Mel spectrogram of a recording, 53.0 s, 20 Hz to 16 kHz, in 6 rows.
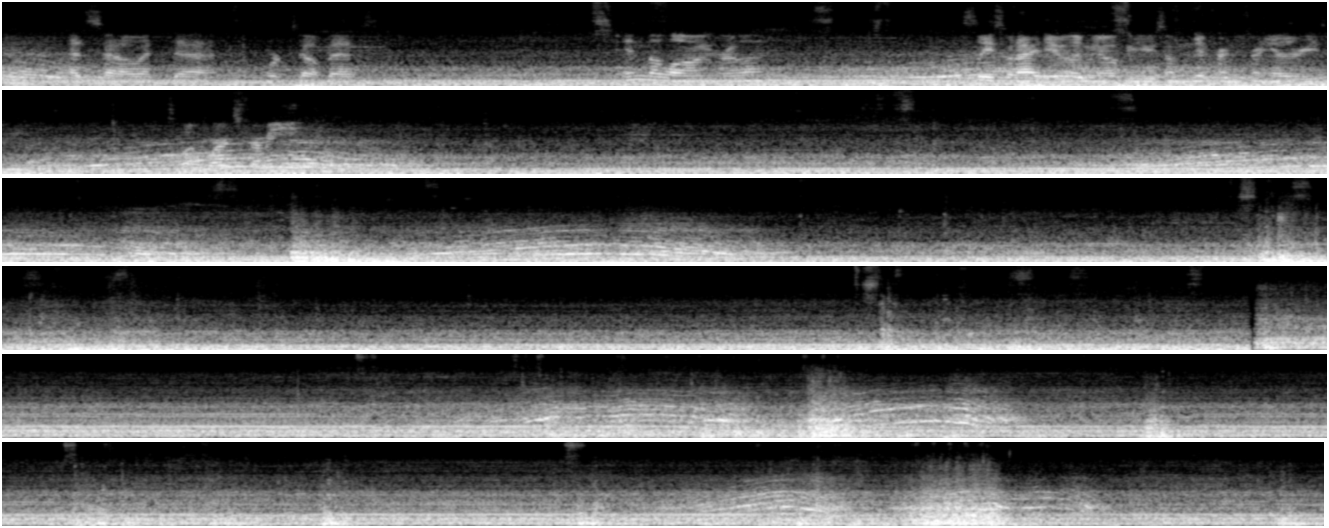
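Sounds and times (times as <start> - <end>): hydraulic whine: 0.0 - 28.4, 32.1 - 52.9
excavator diesel engine running: 0.0 - 52.9.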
